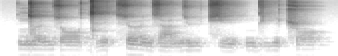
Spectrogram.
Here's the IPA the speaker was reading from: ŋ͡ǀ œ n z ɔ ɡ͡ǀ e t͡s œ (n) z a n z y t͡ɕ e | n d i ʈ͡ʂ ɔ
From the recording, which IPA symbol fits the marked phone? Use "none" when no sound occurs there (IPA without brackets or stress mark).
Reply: n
